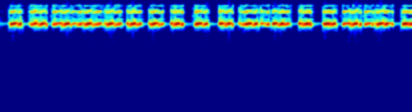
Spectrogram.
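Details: High, rasping cricket chirps from two insects, the pulses longer and slightly uneven here, some merging into drawn-out buzzes, repeated roughly four times a second against silence.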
